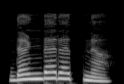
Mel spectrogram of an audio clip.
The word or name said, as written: ದಂಡರತ್ನ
